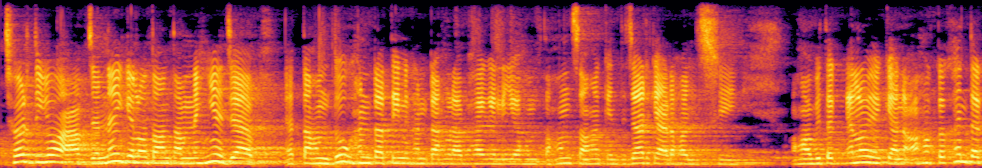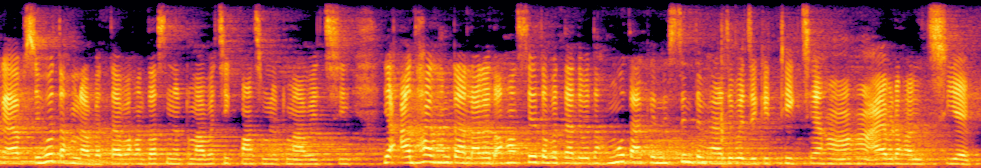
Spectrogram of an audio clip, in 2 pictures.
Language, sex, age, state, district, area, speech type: Maithili, female, 18-30, Bihar, Supaul, rural, spontaneous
